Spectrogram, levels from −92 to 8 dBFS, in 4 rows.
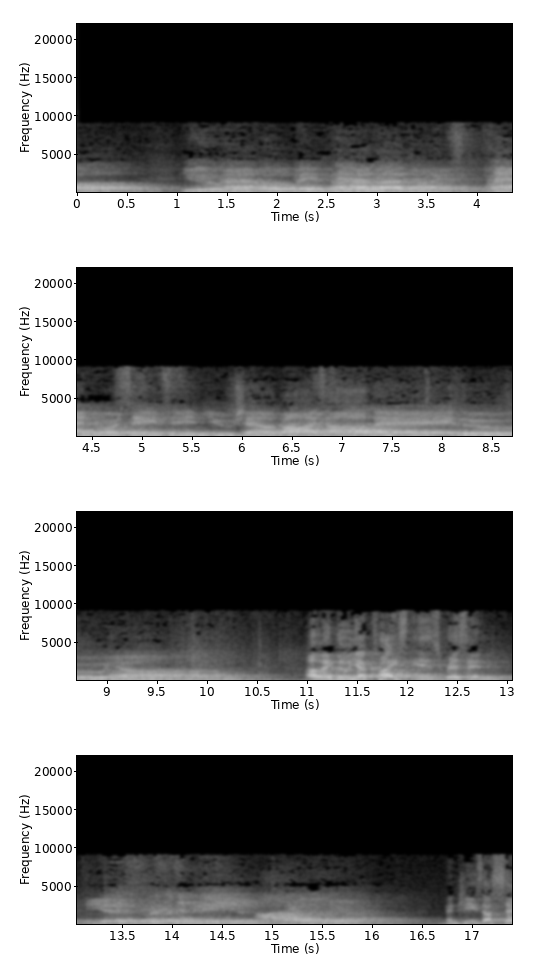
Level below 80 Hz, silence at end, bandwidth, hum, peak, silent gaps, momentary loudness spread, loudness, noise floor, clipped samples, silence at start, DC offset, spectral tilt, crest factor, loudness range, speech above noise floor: -42 dBFS; 0 s; 9.6 kHz; none; -2 dBFS; none; 13 LU; -20 LUFS; -42 dBFS; under 0.1%; 0 s; under 0.1%; -6 dB/octave; 18 dB; 4 LU; 23 dB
